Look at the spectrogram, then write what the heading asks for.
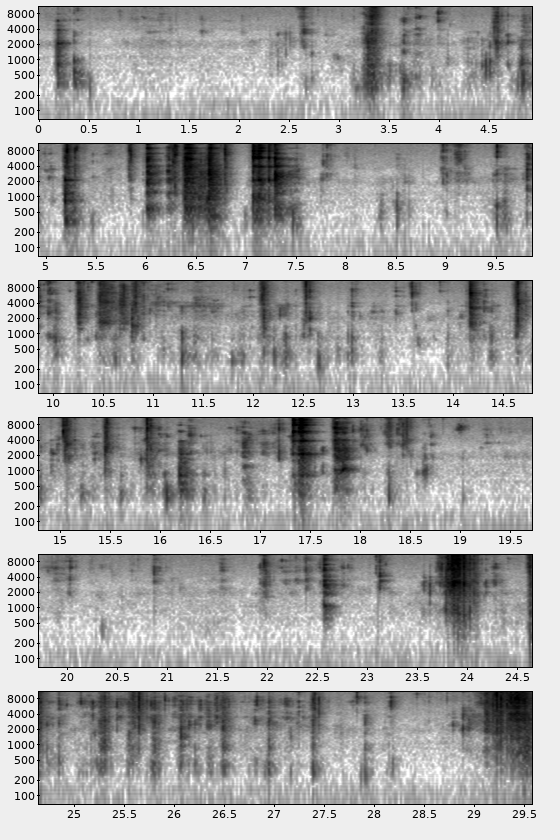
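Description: Close-miked chewing and eating: wet mouth sounds and crunchy bites of egg and potato soup, tomato omelette and flatbread. They come in bouts with short quiet pauses between, the loudest bites about a third of the way in, near halfway and about four-fifths through.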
